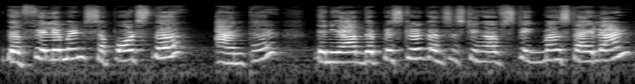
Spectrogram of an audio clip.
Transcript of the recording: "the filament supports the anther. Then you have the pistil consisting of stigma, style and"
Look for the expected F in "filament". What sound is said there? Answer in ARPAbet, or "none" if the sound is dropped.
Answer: F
